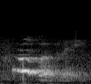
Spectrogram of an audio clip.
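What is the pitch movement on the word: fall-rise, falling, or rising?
falling. The pitch falls across the word. "fall on probably"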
